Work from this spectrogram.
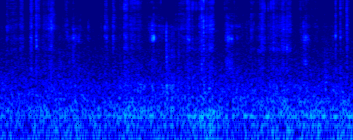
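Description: A knife cuts and scrapes a solid, palm-sized block of pressed pink chalk with green flecks, held in the hand. Quiet, steady crunchy crumbling and bright gritty crackles run throughout, over a faint low rumble.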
